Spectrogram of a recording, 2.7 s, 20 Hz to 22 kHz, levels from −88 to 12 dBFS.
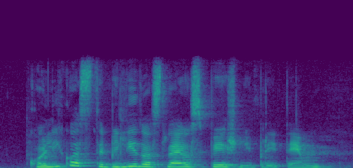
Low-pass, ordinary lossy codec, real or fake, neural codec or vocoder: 14.4 kHz; none; real; none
